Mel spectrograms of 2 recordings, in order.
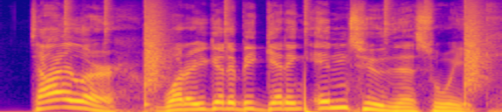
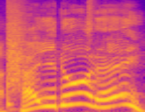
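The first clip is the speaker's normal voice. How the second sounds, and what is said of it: Forced Canadian accent. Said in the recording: “You just had to force your Canadian accent in there.”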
